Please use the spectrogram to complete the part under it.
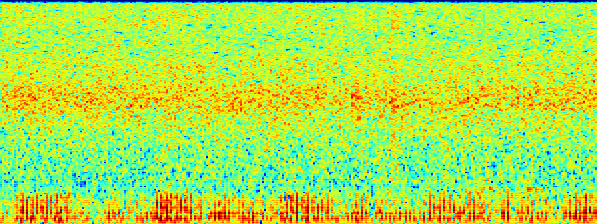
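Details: Domestic cat named Kairi purring while being petted indoors: a steady low rumbling purr, pulsing in soft waves roughly once per second, with no other sounds.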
